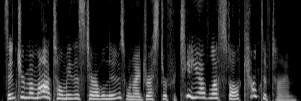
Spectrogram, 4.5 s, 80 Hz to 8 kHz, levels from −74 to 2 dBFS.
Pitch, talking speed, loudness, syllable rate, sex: 295 Hz, 265 wpm, -17 LUFS, 6.2 syllables/s, female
